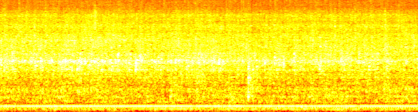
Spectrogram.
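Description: Steady sizzling hiss of food frying in a skillet on the stove, over a low steady hum.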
